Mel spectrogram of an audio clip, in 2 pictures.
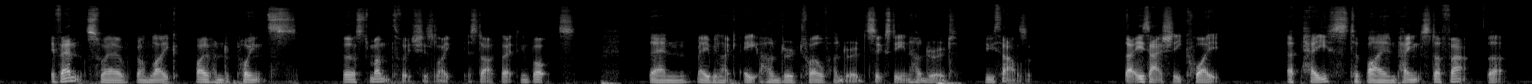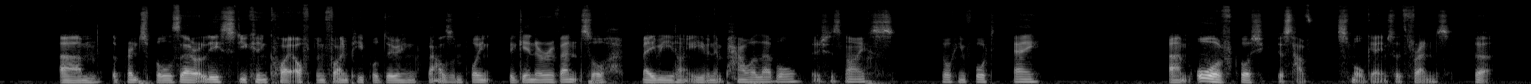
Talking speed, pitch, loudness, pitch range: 155 wpm, 110 Hz, -31 LUFS, 100-120 Hz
